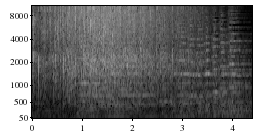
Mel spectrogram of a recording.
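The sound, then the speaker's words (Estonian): A crowd applauds steadily at the opening of the Eesti Kontsert radio programme Aplaus, the dense clapping swelling briefly and then holding, with sustained musical tones underneath. The clapping thins slightly toward the end. “aplaus on eetris”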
